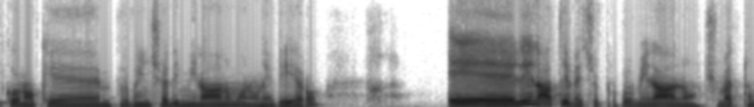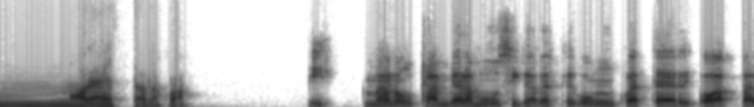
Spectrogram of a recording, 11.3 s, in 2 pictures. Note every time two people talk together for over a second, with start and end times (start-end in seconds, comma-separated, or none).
none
